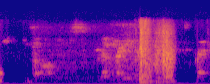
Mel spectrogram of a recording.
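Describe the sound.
A door opens and closes, producing a short, loud clatter in two quick bursts, with soft room noise and faint voices around it, as a person walks through the door while a phone is recording.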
